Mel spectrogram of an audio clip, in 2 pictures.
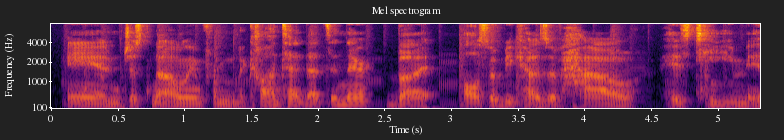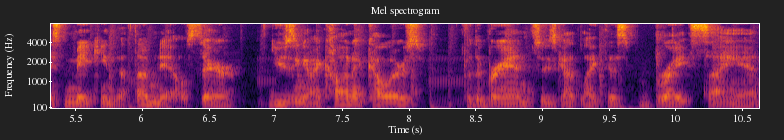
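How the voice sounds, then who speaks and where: Over music in the background, a man talks at a moderate pace in a very deep, low voice with flat, monotone intonation. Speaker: graphic design tutorial host. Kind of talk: screen-recorded software tutorial narration. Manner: casual, conversational.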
